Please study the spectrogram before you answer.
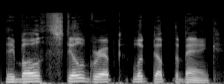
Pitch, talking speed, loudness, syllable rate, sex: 120 Hz, 215 wpm, -17 LUFS, 4.9 syllables/s, male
